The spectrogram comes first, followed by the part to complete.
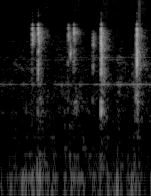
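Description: Near silence with a few faint computer mouse clicks, some in quick pairs, as a dialog is confirmed and the view is dragged.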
